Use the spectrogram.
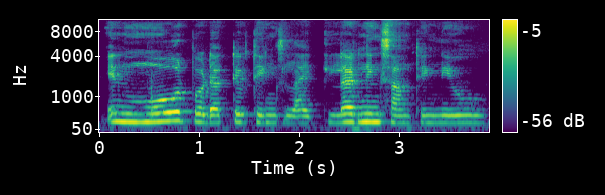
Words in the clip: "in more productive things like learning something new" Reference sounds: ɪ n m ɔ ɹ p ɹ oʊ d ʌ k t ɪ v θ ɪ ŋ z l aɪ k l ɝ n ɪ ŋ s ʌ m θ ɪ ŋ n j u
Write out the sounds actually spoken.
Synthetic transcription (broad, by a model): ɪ n m ɔ ɹ p ɹ oʊ d ʌ k t ɪ v t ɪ ŋ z l aɪ k l ɝ n ɪ ŋ s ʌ m t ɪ ŋ n j u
